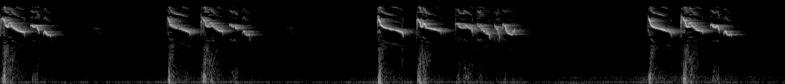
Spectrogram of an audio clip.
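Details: Male mountain white-eye (buxtoni), used as a tutor recording to train other birds: four bursts of shrill, rapid twittering, each a cluster of two to three falling, slurred phrases, separated by short pauses over a faint hum.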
